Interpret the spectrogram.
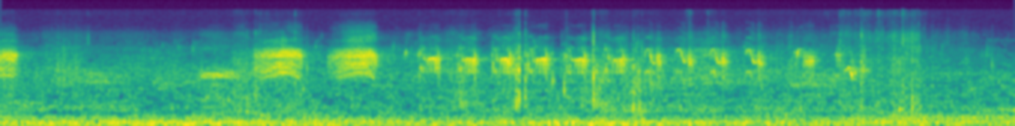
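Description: Birds calling outdoors: two high calls about two seconds in, then a quick series of short, high chirps, about five a second, for about three seconds.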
